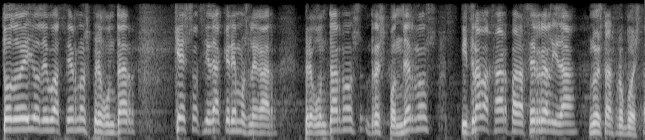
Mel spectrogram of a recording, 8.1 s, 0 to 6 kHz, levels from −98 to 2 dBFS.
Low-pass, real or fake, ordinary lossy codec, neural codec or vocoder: 5.4 kHz; fake; AAC, 48 kbps; codec, 44.1 kHz, 7.8 kbps, Pupu-Codec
